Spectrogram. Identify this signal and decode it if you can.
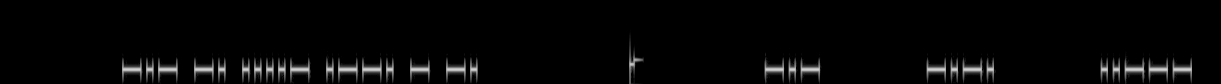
Morse code, heard as a keyed tone, about 20 wpm, spaced as for 13 wpm, 700 Hz. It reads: KN4PTN KC2
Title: USA Call Signs - 6 Characters - 6x Character Spacing - 20wpm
